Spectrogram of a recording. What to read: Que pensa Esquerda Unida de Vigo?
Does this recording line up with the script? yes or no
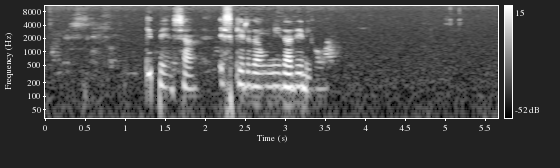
yes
